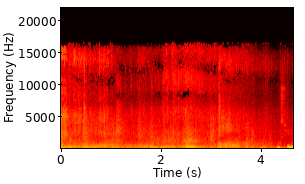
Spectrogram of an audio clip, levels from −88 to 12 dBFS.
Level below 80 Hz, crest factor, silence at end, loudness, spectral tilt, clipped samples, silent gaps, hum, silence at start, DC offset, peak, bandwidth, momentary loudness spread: -38 dBFS; 18 dB; 0 s; -27 LUFS; -4 dB/octave; under 0.1%; none; none; 0 s; under 0.1%; -8 dBFS; 17 kHz; 6 LU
